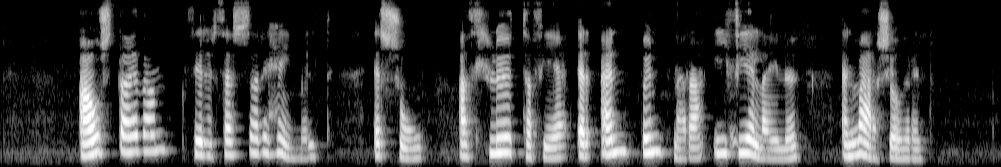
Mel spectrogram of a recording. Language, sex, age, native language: Icelandic, female, 40-49, Icelandic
